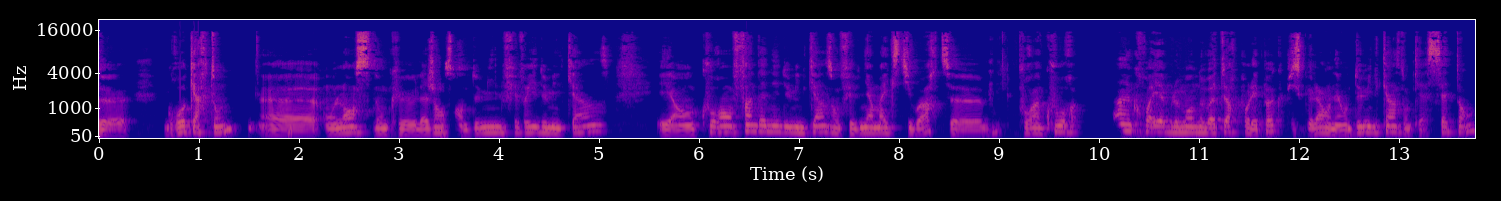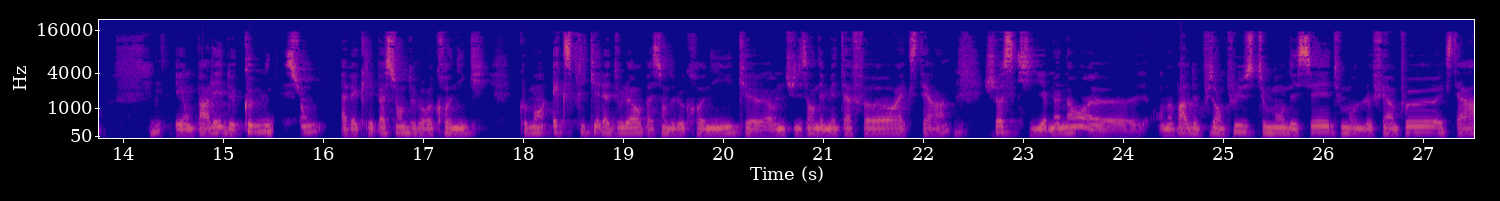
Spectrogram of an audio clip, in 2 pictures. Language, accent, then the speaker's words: French; Valence, Auvergne-Rhône-Alpes, France; also born or lived in Grenoble; moi j'ai grandi à Valence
